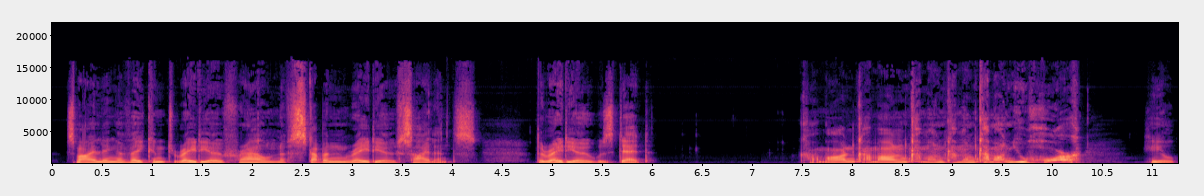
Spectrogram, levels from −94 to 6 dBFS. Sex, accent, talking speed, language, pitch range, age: male, British, 140 wpm, English, 100-110 Hz, 30-49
